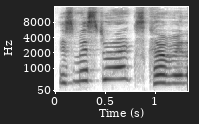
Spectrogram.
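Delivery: put-on high, quick, loud child's question; abrupt question. Child interrupting the grown-ups, abrupt. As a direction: blurt it out fast and high. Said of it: "I asked abruptly".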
